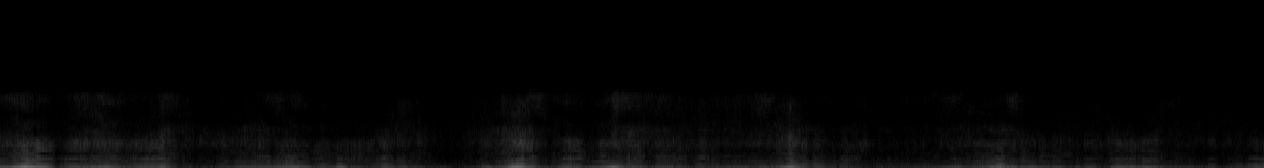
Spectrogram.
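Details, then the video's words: Thousands of honey bees hanging in a massive swarm clump on a branch; a steady, droning hum with a low fundamental and stacked overtones, swelling in louder bursts roughly every two to three seconds. "thousands of BEES hanging on a branch in a massive clump"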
